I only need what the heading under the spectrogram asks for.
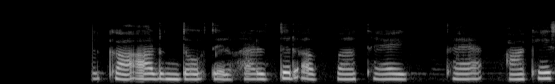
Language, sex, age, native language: Icelandic, male, 11, Icelandic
